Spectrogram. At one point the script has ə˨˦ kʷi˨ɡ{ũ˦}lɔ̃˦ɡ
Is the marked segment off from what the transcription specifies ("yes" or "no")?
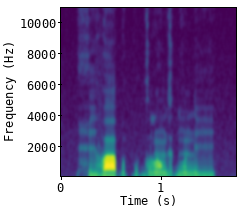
yes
